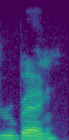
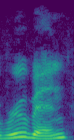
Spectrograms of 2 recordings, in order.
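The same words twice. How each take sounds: First: The name is said with Spanish sounds. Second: The name is said with English sounds. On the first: "all I hear is Ruben" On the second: "it would probably be, uh, be a little bit difficult for me to say Ruben"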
